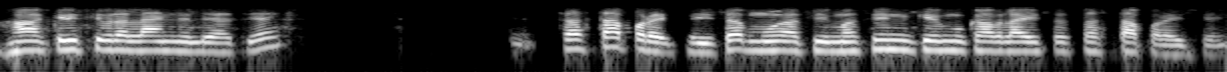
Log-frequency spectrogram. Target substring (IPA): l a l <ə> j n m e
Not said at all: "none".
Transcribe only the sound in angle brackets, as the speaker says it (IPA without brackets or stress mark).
a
